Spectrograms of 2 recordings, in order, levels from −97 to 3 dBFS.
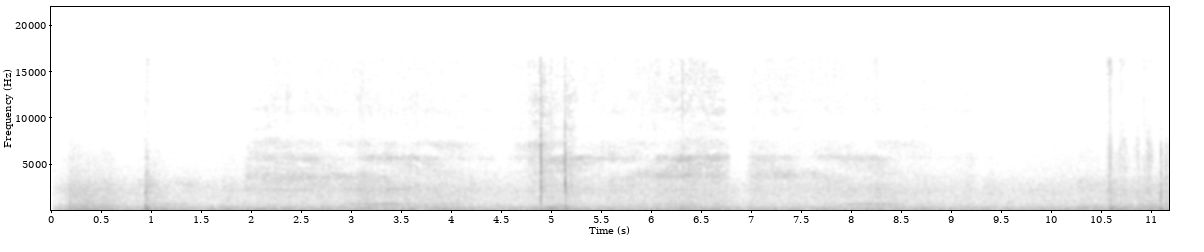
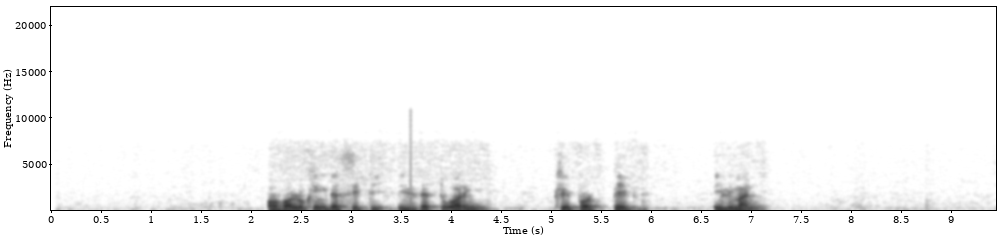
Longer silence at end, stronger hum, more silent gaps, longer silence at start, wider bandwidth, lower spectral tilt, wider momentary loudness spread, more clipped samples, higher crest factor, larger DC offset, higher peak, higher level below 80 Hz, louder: second, 0 s vs 2.35 s; neither; neither; second, 0 s vs 2.15 s; first, 16.5 kHz vs 6 kHz; second, -3.5 dB/octave vs -11 dB/octave; about the same, 9 LU vs 11 LU; neither; first, 38 dB vs 22 dB; neither; second, -30 dBFS vs -4 dBFS; second, -82 dBFS vs -66 dBFS; second, -65 LUFS vs -24 LUFS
